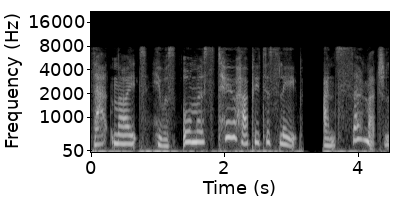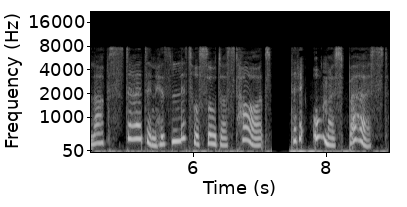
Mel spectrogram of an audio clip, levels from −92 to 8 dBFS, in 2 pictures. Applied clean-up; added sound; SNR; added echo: none; none; none; none.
